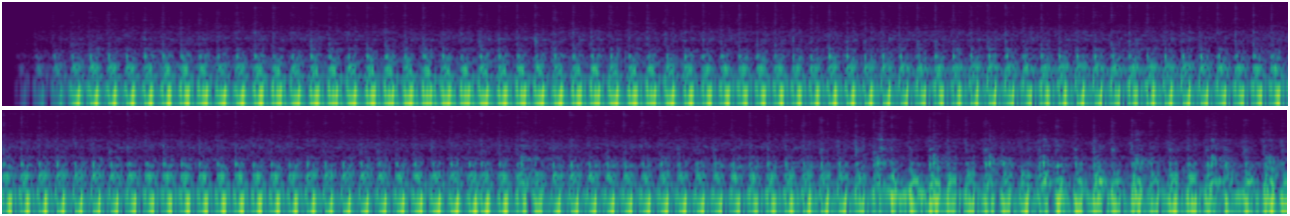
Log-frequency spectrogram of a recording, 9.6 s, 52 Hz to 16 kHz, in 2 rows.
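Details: EX500 twin at idle: an uneven, stumbling beat with missed pulses in the rhythm, the sound of a cylinder misfire.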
